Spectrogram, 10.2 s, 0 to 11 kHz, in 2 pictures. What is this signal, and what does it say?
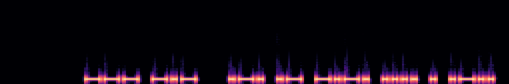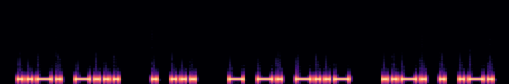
Morse code, heard as a keyed tone, about 25 wpm, 700 Hz. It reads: OK RACHEL FB ES TNX FER
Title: Practice QSO - Exchange 2 - Info - 25wpm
